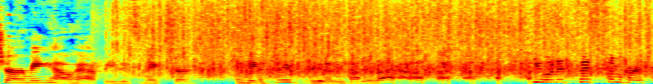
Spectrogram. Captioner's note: audience applause; laughing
